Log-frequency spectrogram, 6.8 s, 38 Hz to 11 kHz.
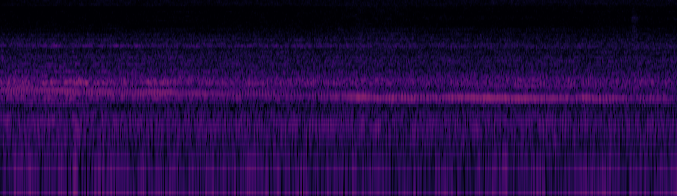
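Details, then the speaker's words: Cool-down cycle after switching off a 5 kW all-in-one 12 V diesel heater on pump diesel, on test, not fully installed, cover off, exhaust and inlet lines unclamped: steady fan hum with a light tone slowly sinking in pitch, no burner roar; normal cool-down. "pressing the off button and i suspect now it's going to go through a cool down cycle to make sure everything"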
